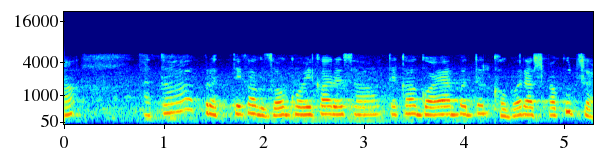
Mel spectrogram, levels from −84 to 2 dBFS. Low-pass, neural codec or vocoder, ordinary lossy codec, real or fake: 5.4 kHz; none; none; real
